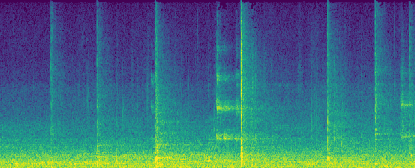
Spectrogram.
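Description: Badminton rackets striking a shuttlecock during a doubles rally: a series of sharp pops with the hall's echo, the loudest about four seconds in on an overhead hit.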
